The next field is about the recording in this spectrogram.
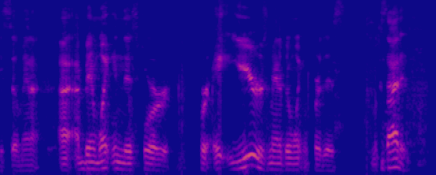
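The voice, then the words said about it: American accent. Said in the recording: “I do have an American accent”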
